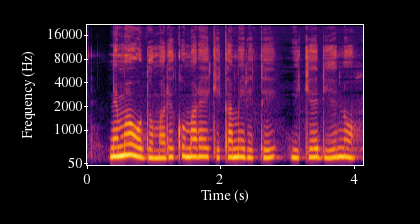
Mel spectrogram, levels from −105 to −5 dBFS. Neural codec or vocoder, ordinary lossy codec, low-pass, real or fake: none; none; none; real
